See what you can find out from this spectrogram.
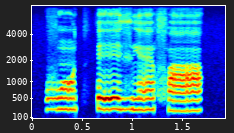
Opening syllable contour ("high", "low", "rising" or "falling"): high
